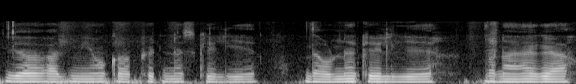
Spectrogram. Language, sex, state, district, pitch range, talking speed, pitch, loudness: Hindi, male, Chhattisgarh, Balrampur, 120-130 Hz, 115 wpm, 125 Hz, -16 LUFS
